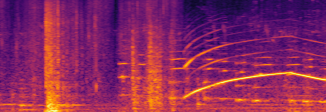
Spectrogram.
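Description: A heavy thud about a second in, then a siren-like wail that rises in pitch over a second and a half and then slowly falls.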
